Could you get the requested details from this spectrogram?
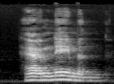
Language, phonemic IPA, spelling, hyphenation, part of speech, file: Dutch, /ˌɦɛrˈneːmə(n)/, hernemen, her‧ne‧men, verb, Nl-hernemen.ogg
- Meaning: 1. to retake (take again) 2. to perform (the same work) again on stage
